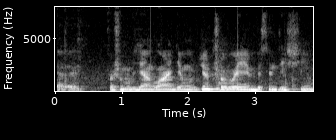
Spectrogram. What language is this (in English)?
Kinyarwanda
